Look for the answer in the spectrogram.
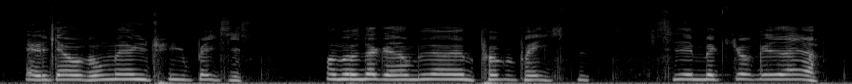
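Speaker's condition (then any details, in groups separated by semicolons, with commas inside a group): Cerebral palsy; speech affected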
